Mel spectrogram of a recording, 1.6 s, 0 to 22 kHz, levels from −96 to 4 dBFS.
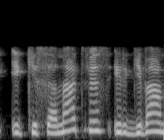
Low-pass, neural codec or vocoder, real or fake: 5.4 kHz; none; real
